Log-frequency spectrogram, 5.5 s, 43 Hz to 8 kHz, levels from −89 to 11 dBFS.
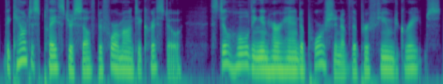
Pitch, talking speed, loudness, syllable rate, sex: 115 Hz, 195 wpm, -20 LUFS, 6.0 syllables/s, male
